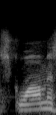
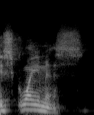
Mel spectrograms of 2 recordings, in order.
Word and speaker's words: squamous: or flattened out appearance those cells are called squamous cells or some people say squamous both pronunciations are fine so this squamous or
